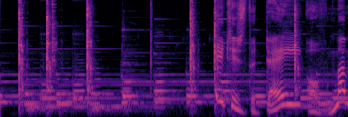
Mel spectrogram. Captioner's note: clanking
